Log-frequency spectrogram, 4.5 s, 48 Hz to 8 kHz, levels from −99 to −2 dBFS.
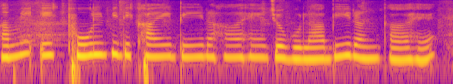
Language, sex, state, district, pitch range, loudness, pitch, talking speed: Hindi, female, Assam, Kamrup Metropolitan, 235-270 Hz, -17 LUFS, 250 Hz, 160 wpm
